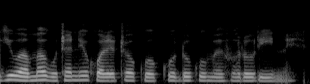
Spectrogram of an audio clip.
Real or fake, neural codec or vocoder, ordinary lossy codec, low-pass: fake; codec, 16 kHz, 0.8 kbps, ZipCodec; none; 7.2 kHz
